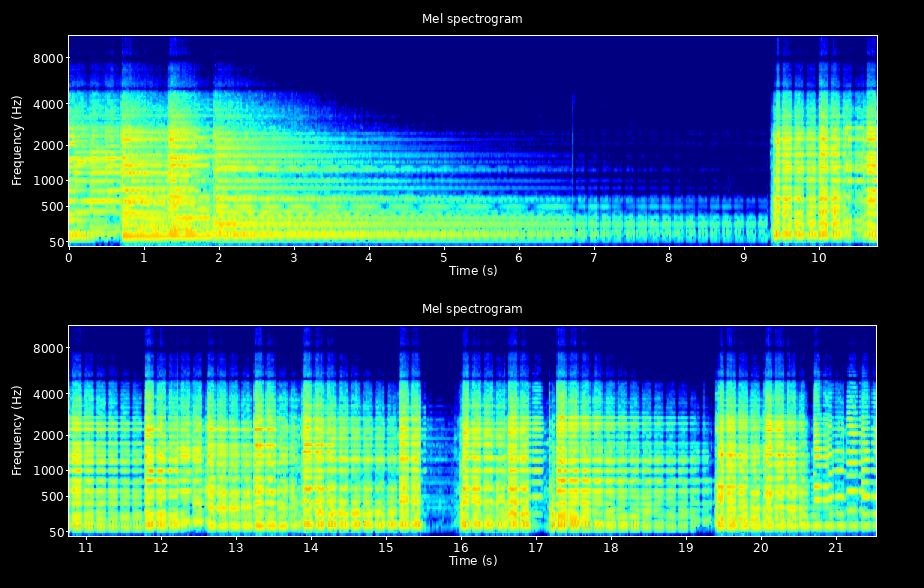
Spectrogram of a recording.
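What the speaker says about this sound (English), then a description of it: "Let's try a beautiful, choppy, ambient trem type sound." A guitar played through a Fender wallet pedal gives a choppy ambient tremolo: a ringing chord first swells and slowly decays, then rapid pulsing chords stutter on and off in rhythmic bursts with brief gaps.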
